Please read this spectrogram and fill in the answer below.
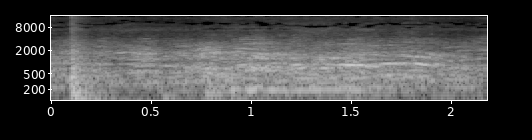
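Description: Background chatter of several voices, with one sharp knock of a knife blade striking the wooden chopping block just after the start.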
